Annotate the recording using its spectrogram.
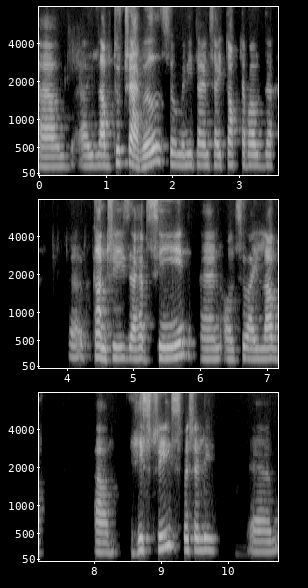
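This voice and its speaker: In an Indian accent, a woman talks fairly slowly at a medium pitch. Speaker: volunteer lecturer. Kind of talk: class presentation.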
